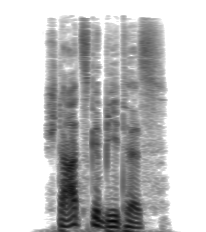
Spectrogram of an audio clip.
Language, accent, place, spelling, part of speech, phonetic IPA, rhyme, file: German, Germany, Berlin, Staatsgebietes, noun, [ˈʃtaːt͡sɡəˌbiːtəs], -aːt͡sɡəbiːtəs, De-Staatsgebietes.ogg
- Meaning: genitive singular of Staatsgebiet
